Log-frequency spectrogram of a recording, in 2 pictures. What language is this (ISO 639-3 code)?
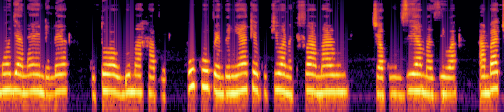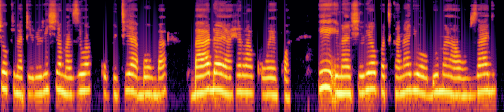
swa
